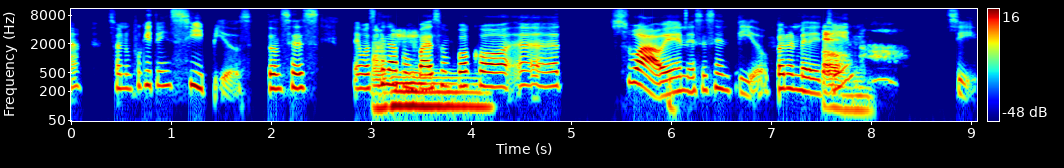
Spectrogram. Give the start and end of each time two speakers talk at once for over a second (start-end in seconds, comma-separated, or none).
3.0-4.2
